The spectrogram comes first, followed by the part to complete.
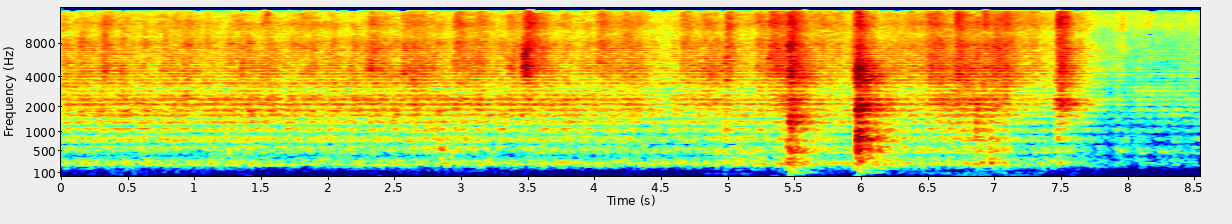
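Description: Steady hum and hiss of a handheld camera's running sound, with a few sharp knocks; the loudest comes about six seconds in, another just before it, and one more near the end.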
